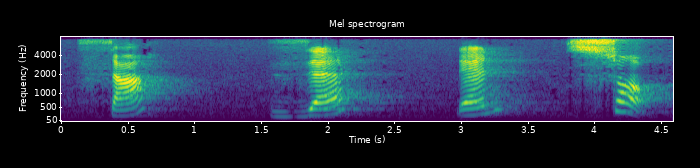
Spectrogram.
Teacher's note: ujung lidah ditekan ke belakang gigi kapak yang bagian bawah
